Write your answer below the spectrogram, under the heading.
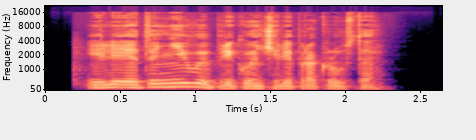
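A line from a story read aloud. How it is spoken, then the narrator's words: Resigned sighing correction. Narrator (Russian): Я обреченно вздохнул и поправил изобретателя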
